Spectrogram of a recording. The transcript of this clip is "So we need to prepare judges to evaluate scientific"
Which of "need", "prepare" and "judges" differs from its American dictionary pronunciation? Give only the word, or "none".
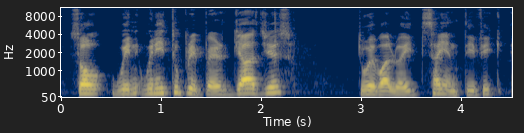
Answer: judges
